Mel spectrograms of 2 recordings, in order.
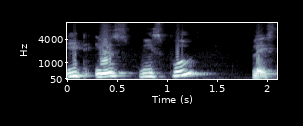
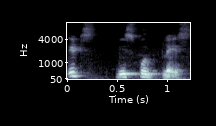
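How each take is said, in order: First: "It is" is said as two full words. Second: "It is" is contracted to "it's". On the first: The speaker calls it wrong. "ইট ইজ এভাবে তো বলবেন না" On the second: The speaker calls it right. "বলবেন ইটস"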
